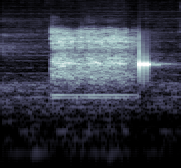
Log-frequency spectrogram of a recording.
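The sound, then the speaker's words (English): A steady hiss of static gives way to a quick cluster of short electronic beeps as a man dials a number on his phone, moderately loud, with no talking. “shoved me in a chair, then dialed a number on his phone.”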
